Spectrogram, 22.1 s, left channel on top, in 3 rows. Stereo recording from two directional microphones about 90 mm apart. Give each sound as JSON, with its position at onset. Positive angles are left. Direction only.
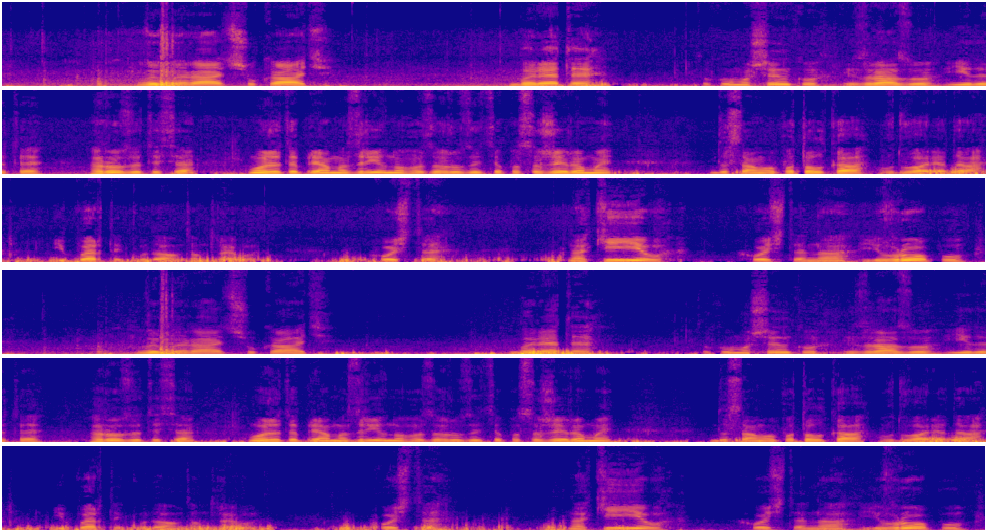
{"t": 1.0, "sound": "speech", "side_deg": -90}
{"t": 2.0, "sound": "speech", "side_deg": -45}
{"t": 3.8, "sound": "speech", "side_deg": -55}
{"t": 5.5, "sound": "speech", "side_deg": -35}
{"t": 17.6, "sound": "speech", "side_deg": -20}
